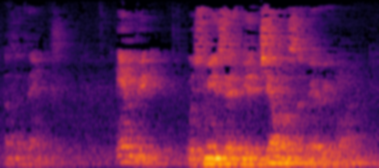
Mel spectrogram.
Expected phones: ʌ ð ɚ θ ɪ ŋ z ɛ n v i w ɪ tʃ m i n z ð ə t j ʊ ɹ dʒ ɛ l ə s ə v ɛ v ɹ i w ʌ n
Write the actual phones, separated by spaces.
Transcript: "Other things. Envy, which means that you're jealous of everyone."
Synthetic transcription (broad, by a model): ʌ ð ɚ θ ɪ ŋ z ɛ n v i w ɪ tʃ m i n z ð ə t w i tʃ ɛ l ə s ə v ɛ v ɹ i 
